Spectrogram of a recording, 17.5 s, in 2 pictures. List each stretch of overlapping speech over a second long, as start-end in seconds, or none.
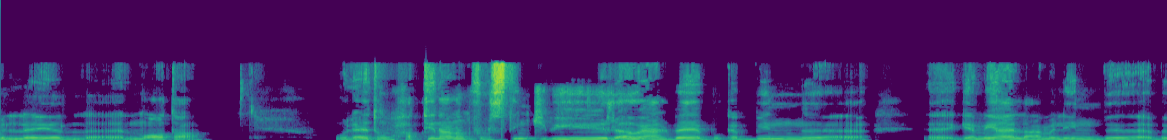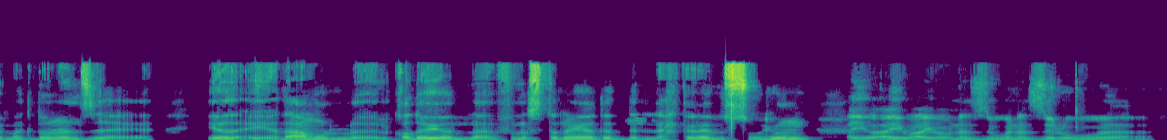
none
